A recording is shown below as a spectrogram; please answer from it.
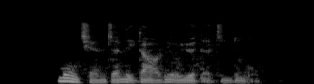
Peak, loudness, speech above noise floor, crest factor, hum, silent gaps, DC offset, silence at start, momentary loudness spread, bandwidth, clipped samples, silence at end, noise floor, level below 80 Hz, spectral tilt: -22 dBFS; -38 LUFS; 43 dB; 18 dB; none; none; under 0.1%; 0.6 s; 15 LU; 9.8 kHz; under 0.1%; 0.55 s; -80 dBFS; -60 dBFS; -6 dB/octave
